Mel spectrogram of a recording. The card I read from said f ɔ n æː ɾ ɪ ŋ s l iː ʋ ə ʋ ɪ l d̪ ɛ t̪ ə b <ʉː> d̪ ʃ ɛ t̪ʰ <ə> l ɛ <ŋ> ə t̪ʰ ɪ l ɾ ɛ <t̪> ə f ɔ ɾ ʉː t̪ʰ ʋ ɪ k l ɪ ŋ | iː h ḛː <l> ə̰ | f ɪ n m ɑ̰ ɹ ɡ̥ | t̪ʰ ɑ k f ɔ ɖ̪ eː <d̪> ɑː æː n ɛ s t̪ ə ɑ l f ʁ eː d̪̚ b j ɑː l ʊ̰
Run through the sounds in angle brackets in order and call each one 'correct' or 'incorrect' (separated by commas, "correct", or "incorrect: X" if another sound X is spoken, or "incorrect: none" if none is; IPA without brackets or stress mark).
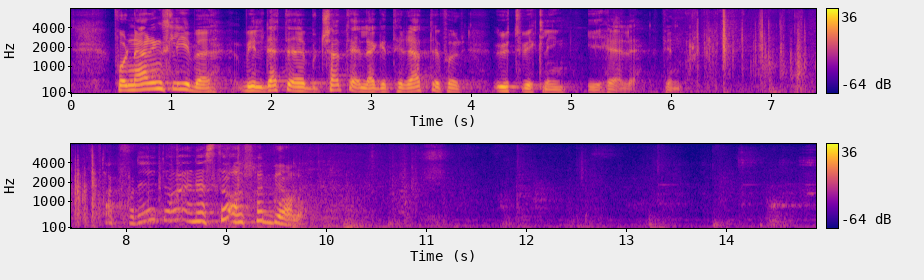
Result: incorrect: ʉ, correct, incorrect: ɡ, correct, correct, correct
